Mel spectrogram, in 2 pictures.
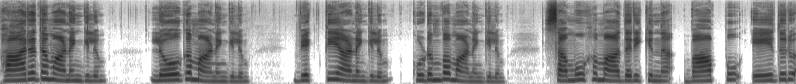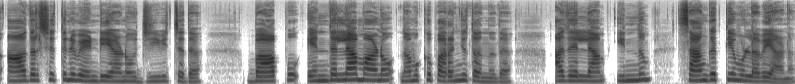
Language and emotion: Malayalam, neutral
